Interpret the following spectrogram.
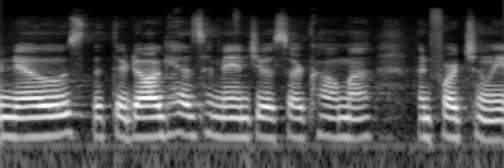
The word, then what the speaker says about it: hemangiosarcoma: Correct me if I'm saying it wrong, the Hemangioma Research Initiative. Hemangiosarcoma, yes.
